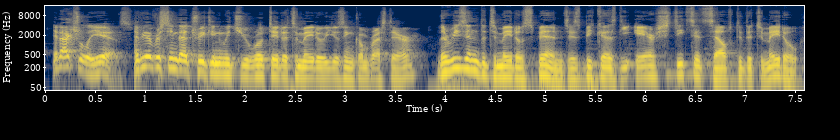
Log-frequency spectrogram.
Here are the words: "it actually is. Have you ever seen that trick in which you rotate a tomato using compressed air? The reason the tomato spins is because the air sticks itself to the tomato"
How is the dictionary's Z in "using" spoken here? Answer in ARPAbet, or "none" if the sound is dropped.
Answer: Z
